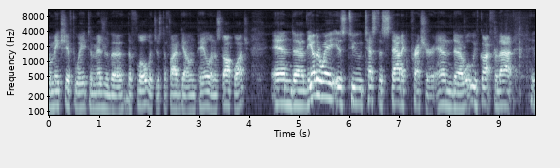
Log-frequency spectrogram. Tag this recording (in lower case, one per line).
speech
